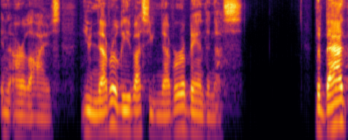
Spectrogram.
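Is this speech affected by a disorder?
Yes: cleft lip and palate; congenital.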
